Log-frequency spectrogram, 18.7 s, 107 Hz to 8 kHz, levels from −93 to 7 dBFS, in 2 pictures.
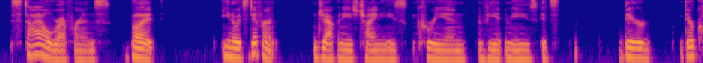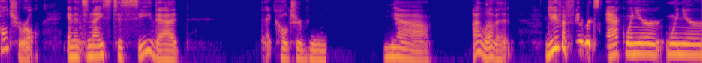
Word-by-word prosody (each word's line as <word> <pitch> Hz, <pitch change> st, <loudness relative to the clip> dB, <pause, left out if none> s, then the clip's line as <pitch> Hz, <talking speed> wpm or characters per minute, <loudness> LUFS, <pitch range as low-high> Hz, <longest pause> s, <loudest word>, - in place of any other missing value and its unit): style 185 Hz, -6 st, +2 dB
reference, 125 Hz, -1 st, -3 dB, 0.3 s
but, 155 Hz, -4 st, +3 dB, 0.9 s
you 175 Hz, -, -2 dB
know, 155 Hz, -, +4 dB
it's 145 Hz, +1 st, +4 dB
different 170 Hz, -10 st, +1 dB, 0.5 s
Japanese, 135 Hz, -4 st, -2 dB
Chinese, 130 Hz, 0 st, -4 dB
Korean, 130 Hz, -2 st, -3 dB, 0.2 s
Vietnamese, 135 Hz, -1 st, -4 dB
it's 135 Hz, -2 st, -2 dB, 0.8 s
they're 150 Hz, -3 st, +2 dB, 0.4 s
they're 170 Hz, +1 st, 0 dB
cultural, 275 Hz, -, -3 dB, 0.3 s
and 170 Hz, +1 st, +1 dB
it's 170 Hz, -, +3 dB
nice 175 Hz, +2 st, +2 dB
to 175 Hz, -, -1 dB
see 220 Hz, +11 st, +2 dB
that 130 Hz, -8 st, -1 dB, 1.1 s
that -, -, -12 dB
culture 145 Hz, -1 st, -3 dB
being 125 Hz, -2 st, -5 dB, 0.8 s
yeah, 140 Hz, -8 st, -2 dB, 0.6 s
I -, -, +1 dB
love -, -, 0 dB
it. -, -, -7 dB, 0.4 s
Do 220 Hz, -, +5 dB
you -, -, +12 dB
have -, -, +1 dB
a -, -, +8 dB
favorite 445 Hz, -3 st, +6 dB
snack 195 Hz, -, +1 dB
when 210 Hz, 0 st, +7 dB
you're 205 Hz, -1 st, +4 dB
when 205 Hz, 0 st, +3 dB
you're 195 Hz, -1 st, +2 dB
150 Hz, 120 wpm, -22 LUFS, 130-190 Hz, 1.1 s, you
